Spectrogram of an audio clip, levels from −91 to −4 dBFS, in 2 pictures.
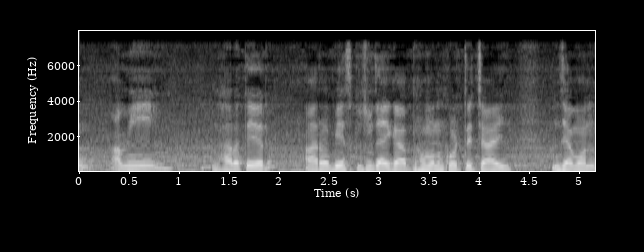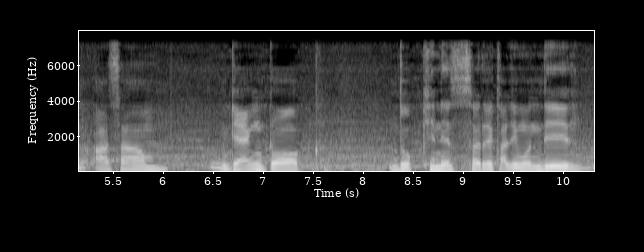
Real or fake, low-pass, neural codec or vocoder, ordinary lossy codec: fake; 7.2 kHz; autoencoder, 48 kHz, 32 numbers a frame, DAC-VAE, trained on Japanese speech; none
